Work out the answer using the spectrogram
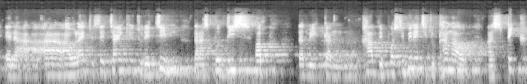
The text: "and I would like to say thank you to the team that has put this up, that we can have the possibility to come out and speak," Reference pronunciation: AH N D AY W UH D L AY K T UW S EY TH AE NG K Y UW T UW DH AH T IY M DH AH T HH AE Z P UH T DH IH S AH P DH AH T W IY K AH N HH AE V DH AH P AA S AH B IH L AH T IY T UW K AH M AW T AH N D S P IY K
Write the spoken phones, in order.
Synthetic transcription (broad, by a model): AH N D AY W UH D L AY K T UW S EY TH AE NG K Y UW T UW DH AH T IY M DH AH T HH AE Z P UH T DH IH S AH P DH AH T W IY K AH N HH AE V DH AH P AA S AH B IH L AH T IY T UW K AH M AW T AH N S P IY K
